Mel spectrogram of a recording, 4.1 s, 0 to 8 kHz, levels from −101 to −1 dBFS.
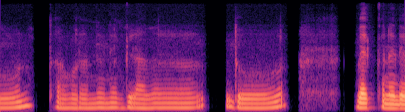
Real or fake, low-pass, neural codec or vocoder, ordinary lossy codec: real; 7.2 kHz; none; none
